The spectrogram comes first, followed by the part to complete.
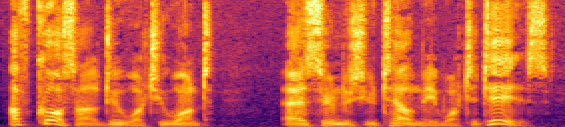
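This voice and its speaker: A man's voice: sits low, huge pitch swings, moderate pace, husky, no echo, clean studio sound, heavily acted. A man voicing a cheerful, flippant young adventurer in an audiobook, bantering breezily. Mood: breezy. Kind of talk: dramatised audiobook dialogue.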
